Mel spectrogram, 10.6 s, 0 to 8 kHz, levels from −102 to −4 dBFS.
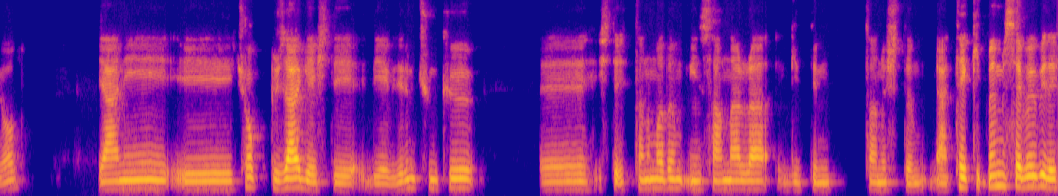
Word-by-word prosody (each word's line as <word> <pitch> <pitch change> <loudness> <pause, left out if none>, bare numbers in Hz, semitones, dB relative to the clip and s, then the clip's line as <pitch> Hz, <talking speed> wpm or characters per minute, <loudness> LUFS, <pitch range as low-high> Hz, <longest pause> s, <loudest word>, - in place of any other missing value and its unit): yol, - - -5 0.8
yani, 120 +2 +2 0.4
eee, 120 0 -1
çok 150 0 -3
güzel 140 +2 +7
geçti 110 -2 -3
diyebilirim. 105 +6 -3
Çünkü, 140 - -1 0.6
eee, 115 +1 -3
işte - - -5
tanımadığım 135 - 0
insanlarla 120 - 0 0.2
gittim, 215 - -7 0.3
tanıştım, 110 -2 -4
yani, 105 -1 0
tek 150 -2 +5
gitmemin 170 -4 +2
sebebi 155 0 +6
de 135 0 +6
120 Hz, 110 wpm, -24 LUFS, 115-150 Hz, 0.8 s, güzel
